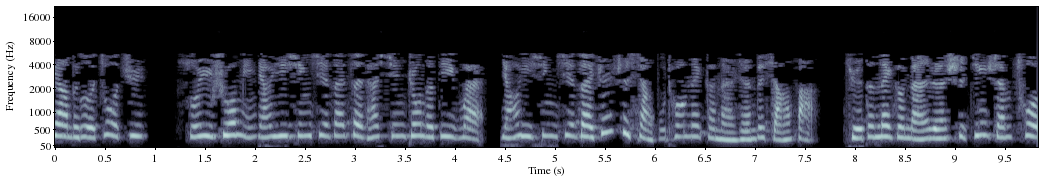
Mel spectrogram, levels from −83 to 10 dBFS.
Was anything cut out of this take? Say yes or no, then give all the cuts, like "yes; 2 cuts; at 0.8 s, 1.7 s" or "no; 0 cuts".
yes; 1 cut; at 4.3 s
